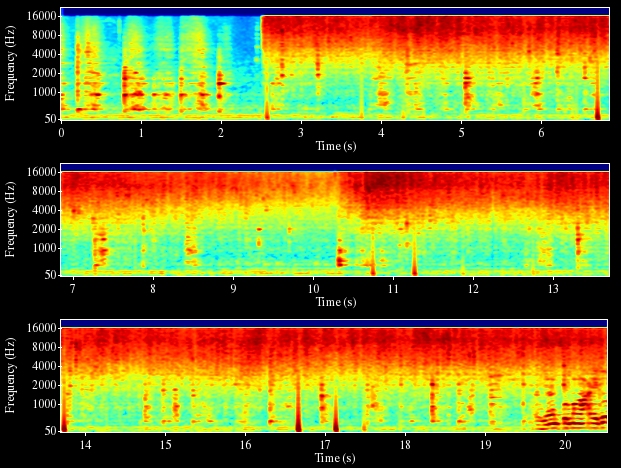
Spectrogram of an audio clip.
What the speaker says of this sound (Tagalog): Gagamit tayo ulit ng konting mantika para igisa natin ang ating mga sahog.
